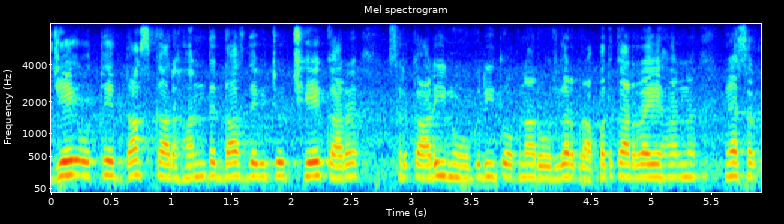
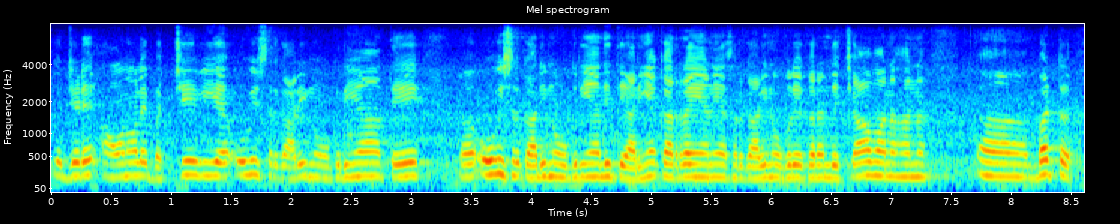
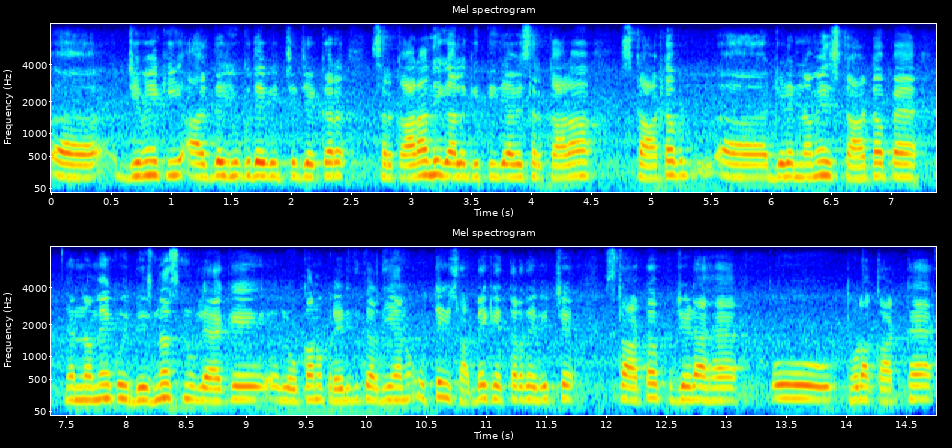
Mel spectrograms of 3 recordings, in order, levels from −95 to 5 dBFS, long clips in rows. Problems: constant background noise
